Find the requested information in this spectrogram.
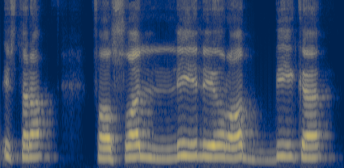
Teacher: लाम हरफे तरकीक है, यानी बारीक पढ़ा जाएगा। तो स्वाद को मोटा पढ़ें और सीटी भी बजाएं उसमें हल्की सी, लेकिन लाम को बारीक पढ़ना है। तो इस तरह फसल्लि लिरब्बिका, फसल्लि नहीं होना चाहिए, फसल्लि ये गलत हो जाएगा।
